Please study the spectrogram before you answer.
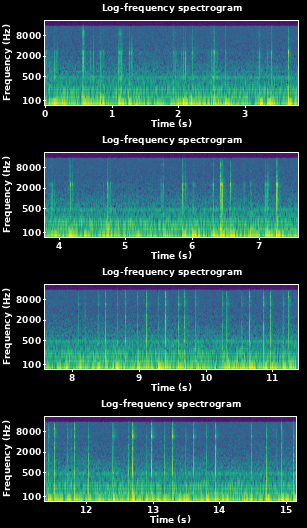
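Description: Long nails scratch and tap along the metal blade and the orange and blue plastic handles of a small pair of scissors held up close. Quiet, rapid, dry ticks and sharp bright clicks sound over a steady low rumble, with soft scratchy rasps between them.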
